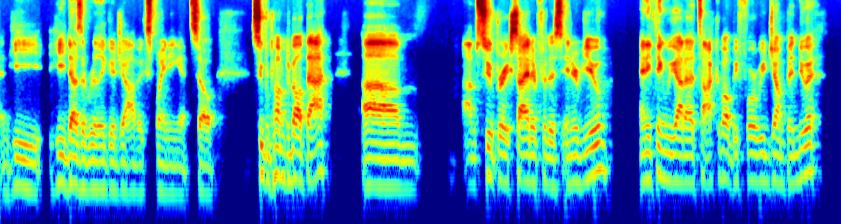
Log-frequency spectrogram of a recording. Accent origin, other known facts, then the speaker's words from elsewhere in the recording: Arizona, United States; I grew up in Arizona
